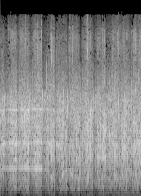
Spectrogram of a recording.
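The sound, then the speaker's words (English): A large group at a Highbridge worship service claps steadily and enthusiastically for seven people responding to the Lord, a dense wash of applause at a fairly loud, even level throughout with no voices breaking through. “I think that's worthy of a round of applause.”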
